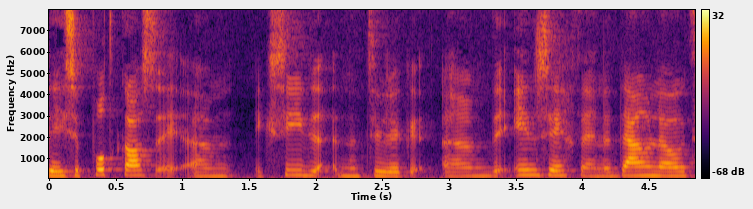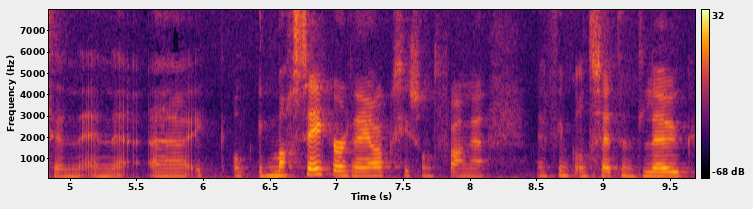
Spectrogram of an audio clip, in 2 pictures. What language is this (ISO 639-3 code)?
nld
